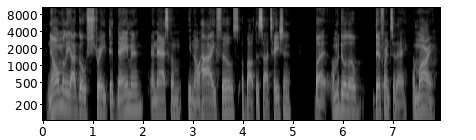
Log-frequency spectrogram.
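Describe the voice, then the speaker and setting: A man's voice: mid-range voice, brisk, a bit bright, no room sound, clean studio sound. A man hosting a podcast interview, asking brief, plain questions and giving short listening replies. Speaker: podcast host.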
